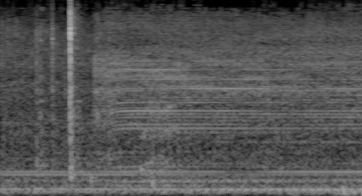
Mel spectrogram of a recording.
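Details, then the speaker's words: Spirit Halloween animatronic (possessed pumpkin): talks when plugged in but won't move; low steady electric motor hum with light whir, no load change or clunks; motor spins without engaging the drive mechanism. "But basically, if I plug him in right now, he talks, but he won't actually engage. You can hear the motor. You can hear the motor just spinning."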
